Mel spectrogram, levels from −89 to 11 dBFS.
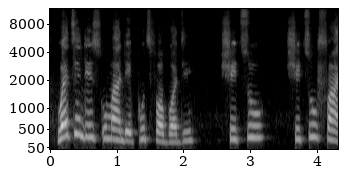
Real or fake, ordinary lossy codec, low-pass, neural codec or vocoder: real; Opus, 16 kbps; 10.8 kHz; none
